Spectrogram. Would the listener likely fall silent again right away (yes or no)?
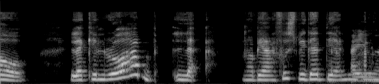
no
